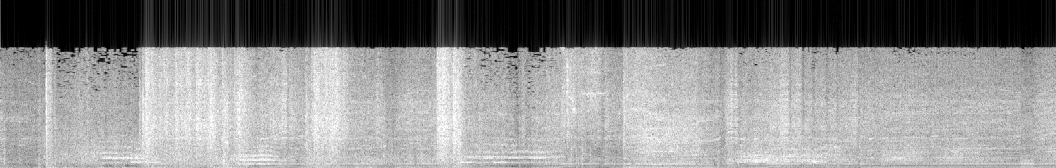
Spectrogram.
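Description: A car engine roars and revs up and down as it races.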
